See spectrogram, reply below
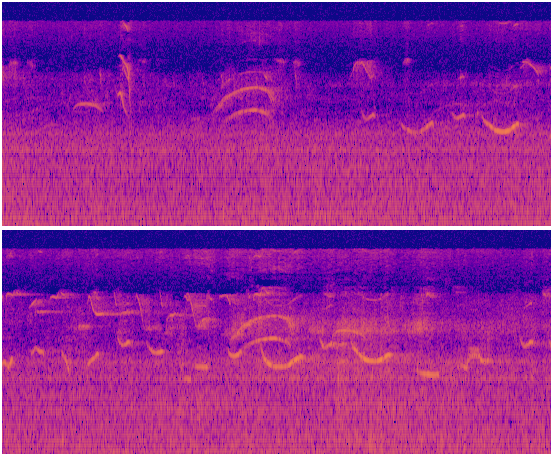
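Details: A tame, leg-ringed rufous-bellied thrush, free in the wild, sings from a tree, giving a string of soft, fluted whistles that swoop up and down, two or three notes a second, over a steady low rumble of background noise.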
